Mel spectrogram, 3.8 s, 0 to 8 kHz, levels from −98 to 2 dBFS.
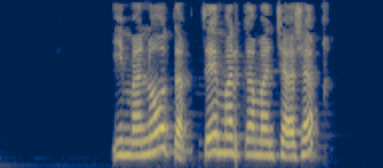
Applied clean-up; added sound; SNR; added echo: neural mask model DeepFilterNet 3.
